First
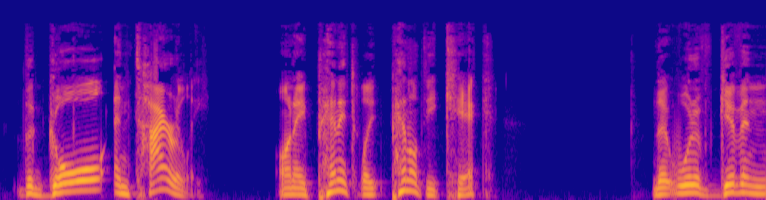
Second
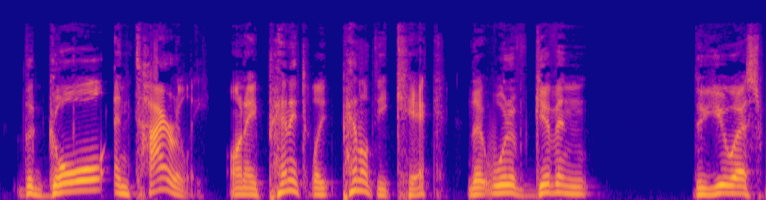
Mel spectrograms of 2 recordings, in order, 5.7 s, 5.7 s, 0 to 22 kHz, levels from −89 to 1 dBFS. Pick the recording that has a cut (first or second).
second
